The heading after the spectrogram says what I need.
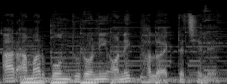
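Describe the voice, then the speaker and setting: A man's voice: mid-range voice, a little fast, loud music behind the voice, lightly acted. A man voicing an earnest young village boy in a Bangla cartoon, narrating and pouring out romantic declarations. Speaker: narrator and lead character.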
